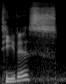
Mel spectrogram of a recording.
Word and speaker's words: Titus: And some people are gonna crucify me for saying that his name this way. Titus? It's pronounced Titus.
